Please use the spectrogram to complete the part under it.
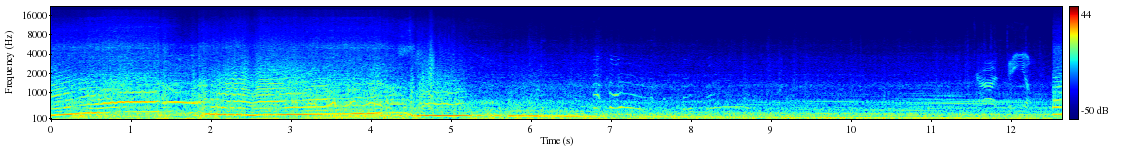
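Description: Boosted Nissan 350Z revving during a ride, a loud engine rising and falling in pitch over a few seconds and then settling into a steady drone, with people talking over it.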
